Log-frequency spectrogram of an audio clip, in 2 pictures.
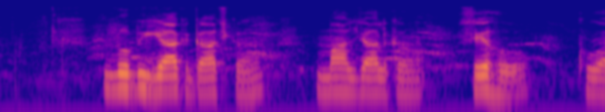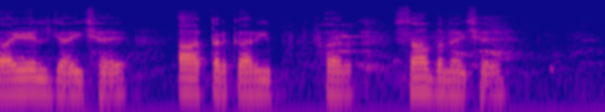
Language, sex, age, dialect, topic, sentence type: Maithili, male, 41-45, Bajjika, agriculture, statement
